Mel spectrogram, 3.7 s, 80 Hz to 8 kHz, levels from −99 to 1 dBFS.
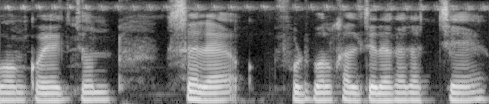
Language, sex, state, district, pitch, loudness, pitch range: Bengali, female, Assam, Hailakandi, 160 Hz, -15 LUFS, 155-165 Hz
